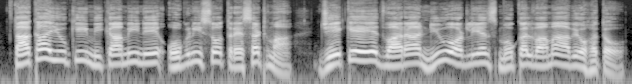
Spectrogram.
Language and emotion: Gujarati, neutral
